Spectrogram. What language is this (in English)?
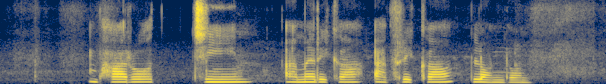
Santali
